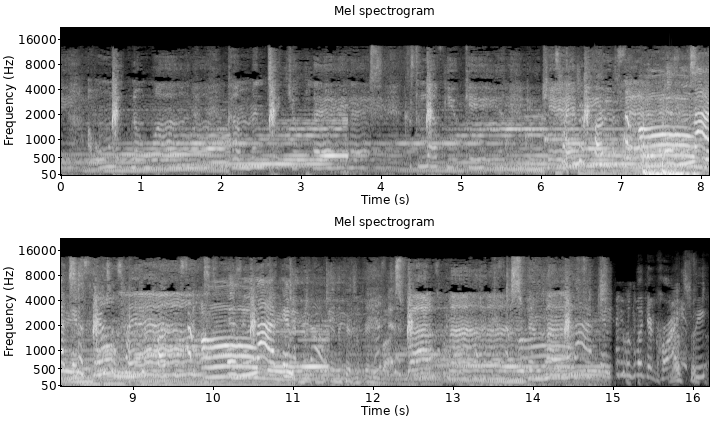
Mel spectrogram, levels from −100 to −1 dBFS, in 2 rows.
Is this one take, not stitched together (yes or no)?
no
